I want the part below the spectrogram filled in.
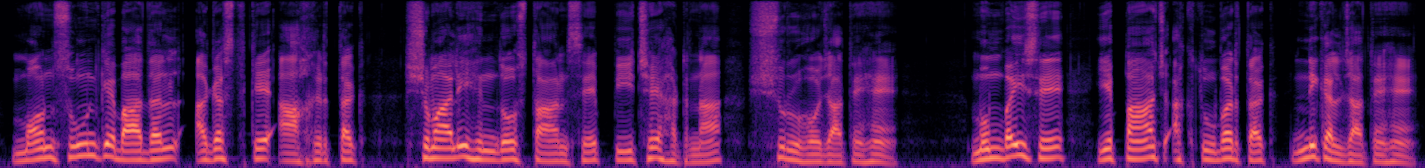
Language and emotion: Urdu, neutral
